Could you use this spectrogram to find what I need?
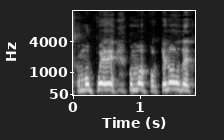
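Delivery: normal talking voice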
